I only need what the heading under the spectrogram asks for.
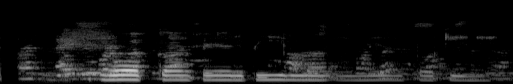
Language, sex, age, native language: Icelandic, male, 18-19, Icelandic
